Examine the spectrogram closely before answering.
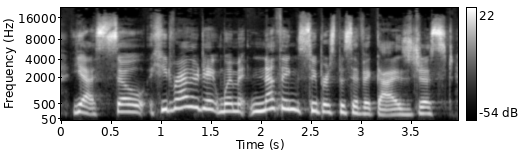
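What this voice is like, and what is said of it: Usual voice. Nothing is said of it.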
